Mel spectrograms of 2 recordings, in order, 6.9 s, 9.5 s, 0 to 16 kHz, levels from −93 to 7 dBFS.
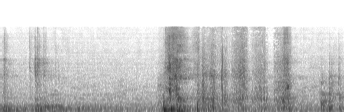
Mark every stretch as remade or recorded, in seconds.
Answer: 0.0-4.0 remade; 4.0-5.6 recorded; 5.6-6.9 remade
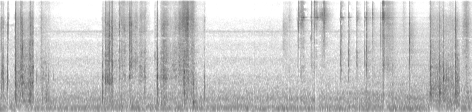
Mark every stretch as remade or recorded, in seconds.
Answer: 0.0-7.3 recorded; 7.3-8.6 remade; 8.6-9.5 recorded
